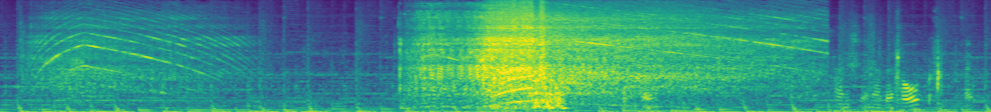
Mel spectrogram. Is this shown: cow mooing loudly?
no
